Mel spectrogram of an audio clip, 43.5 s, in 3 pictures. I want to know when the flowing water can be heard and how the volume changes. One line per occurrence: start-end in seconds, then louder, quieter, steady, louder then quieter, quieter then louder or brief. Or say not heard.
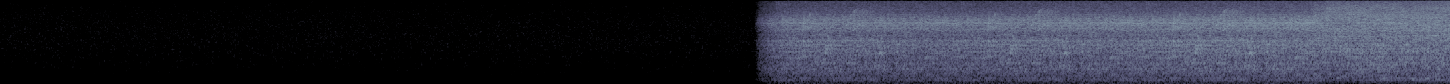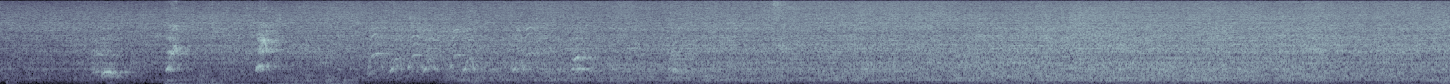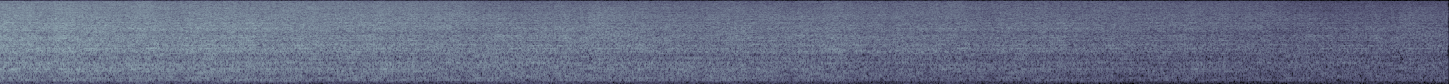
7.5-43.4 louder then quieter.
